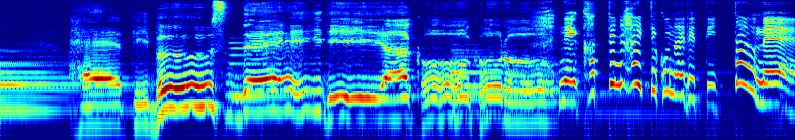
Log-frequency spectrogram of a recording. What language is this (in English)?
Japanese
